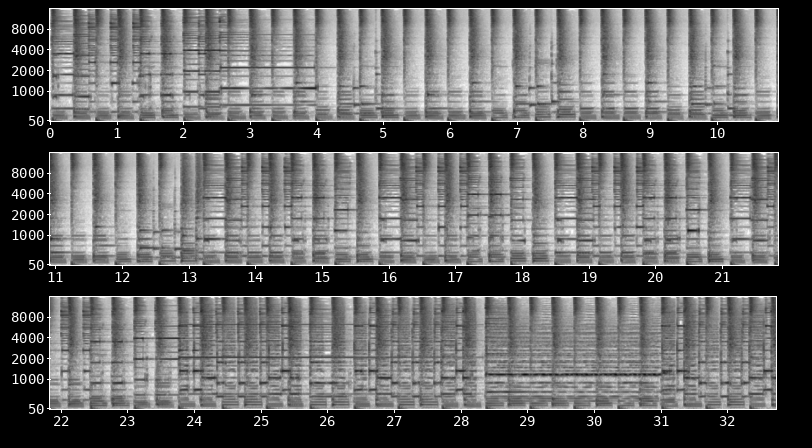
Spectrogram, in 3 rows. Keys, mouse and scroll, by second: 0.1-3.9 scroll down 1, 3.9-4.9 drag, 4.9-5.5 scroll down 1, 5.5-10.2 scroll down 1, 10.2 click, 13.7-18.6 drag, 21.5-24.5 drag, 27.7-30.9 drag.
